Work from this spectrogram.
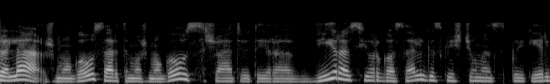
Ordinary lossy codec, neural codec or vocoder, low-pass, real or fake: Opus, 16 kbps; none; 7.2 kHz; real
